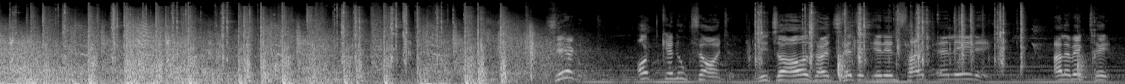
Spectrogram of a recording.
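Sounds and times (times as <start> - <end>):
volley of rifle fire during shooting practice: 0.0 - 5.6
speech: 5.6 - 11.2.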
